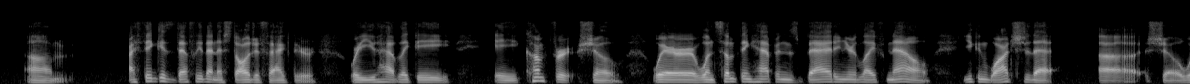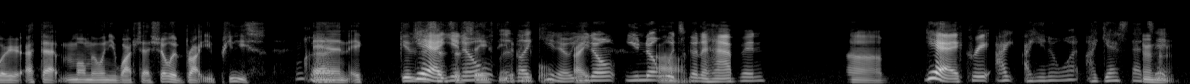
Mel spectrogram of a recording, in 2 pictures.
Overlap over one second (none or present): present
